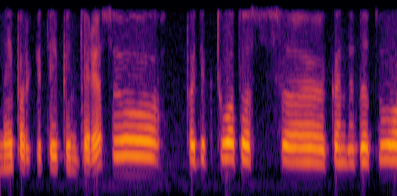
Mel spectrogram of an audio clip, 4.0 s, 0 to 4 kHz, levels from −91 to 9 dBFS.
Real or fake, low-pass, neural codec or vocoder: real; 3.6 kHz; none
